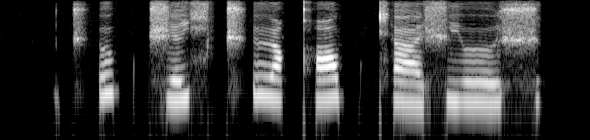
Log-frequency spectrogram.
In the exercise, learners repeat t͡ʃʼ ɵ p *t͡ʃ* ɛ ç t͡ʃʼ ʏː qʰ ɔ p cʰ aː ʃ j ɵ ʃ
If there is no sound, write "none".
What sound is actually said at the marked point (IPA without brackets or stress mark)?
t͡ʃ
